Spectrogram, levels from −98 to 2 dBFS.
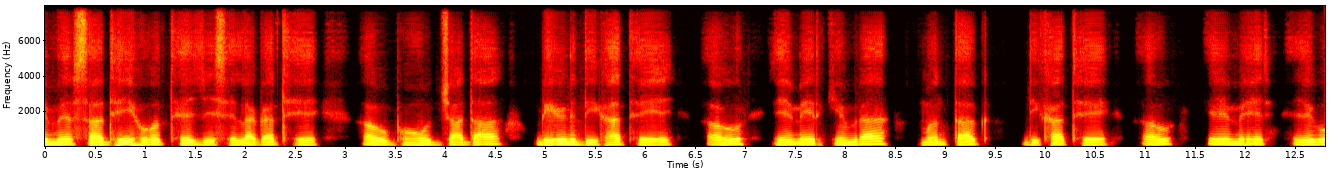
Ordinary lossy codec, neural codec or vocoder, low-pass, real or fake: none; codec, 16 kHz, 0.7 kbps, FocalCodec; none; fake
